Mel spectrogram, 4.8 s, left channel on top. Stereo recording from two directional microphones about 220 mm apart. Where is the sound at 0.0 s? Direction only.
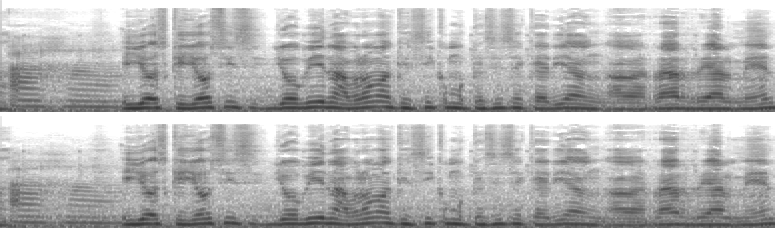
25° left (ahead or behind).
